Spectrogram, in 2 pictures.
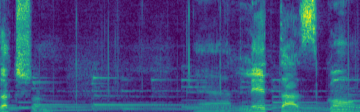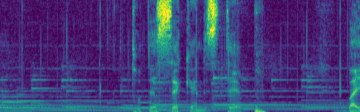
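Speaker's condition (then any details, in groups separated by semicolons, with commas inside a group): No condition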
